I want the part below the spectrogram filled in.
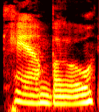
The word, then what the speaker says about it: Kambo: Kambo medicine, so it's spelled K A M B O. A lot of people think it looks like or is spelled like the combo meal. It's not spelled like the combo meal. It's the cambo is a way that certain people pronounce it.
